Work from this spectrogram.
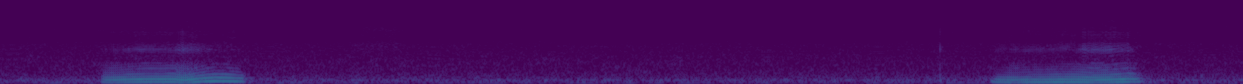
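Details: Pug sleeping at night on a pillow indoors, giving two low, nasal, buzzy snores about four and a half seconds apart, each lasting under a second, with quiet room hiss between them.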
